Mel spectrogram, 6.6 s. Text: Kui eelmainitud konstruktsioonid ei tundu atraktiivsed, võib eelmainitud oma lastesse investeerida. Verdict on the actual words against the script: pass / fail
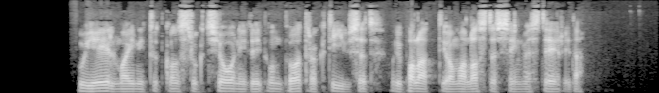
fail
